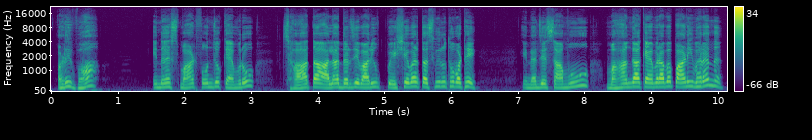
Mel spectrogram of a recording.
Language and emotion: Sindhi, surprised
